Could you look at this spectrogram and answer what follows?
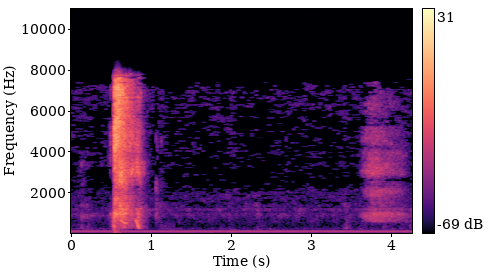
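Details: Stifled sneezing: a single sudden, muffled sneeze held back in the throat, followed later by a soft breath.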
